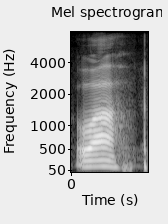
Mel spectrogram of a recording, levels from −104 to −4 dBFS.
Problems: constant background noise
